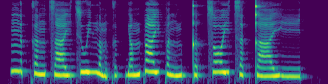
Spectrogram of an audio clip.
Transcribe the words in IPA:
ŋɐ˥t̚kɐ˨˧ŋ t͡saː˨jt͡suː˥jn̪ɐ˨˩m kɐ˨k̚ jɐ˨˥mpaː˥j pɐ˨nmɪ˧k̚t̪ɐ˨t̚ t͡sɔː˥jt͡sɐ˨˥k̚ t̪aː˨˧jiː˨t̚

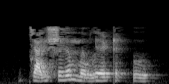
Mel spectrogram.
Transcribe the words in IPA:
ca˨˩˦jʂɨ˧˥ə̯ mə˨˩wlɨ˨˩˦ə̯ʈə˨˩k̚ ʔu˨˩

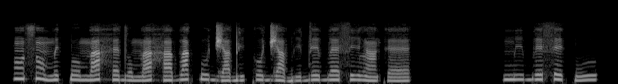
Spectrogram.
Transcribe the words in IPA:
ɔ̃˦sɔ̃˦˨me˧ k͡po˨ma˨˦ hɛ˧do˨ma˨˦ha˧ ba˦ k͡pu˦d͡ʒa˧di˧ko˦ d͡ʒa˦˨bi˧ de˦bɛ˦ si˦lã˧kɛ˧ | mi˧be˦se˦˨ k͡pu˨˦

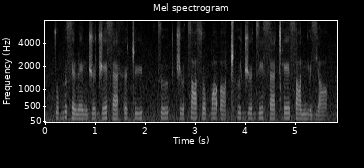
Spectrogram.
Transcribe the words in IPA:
t̪o˧bɯ˦se˨ ɳe˨ nd͡ʒø˧d͡ʒe˧sæ˨ hø˦ǀy˦ | t͡sɯ˧ | t͡ʃɯ˨˦t͡sɑ˦so˧bɑ˦ ʔɑ˨˦ǁʰɯ˦ d͡ʒø˦d͡zi˦ sæ˨˦ǀʰe˧ sɑ˦ nʲɯ˨zʲɑ˨

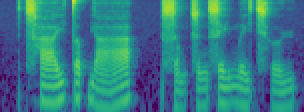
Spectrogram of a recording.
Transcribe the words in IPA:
t͡sʰaː˨˥jt̪ɐ˧p̚jaː˨˥ | sɐ˨˩mt͡sɵ˨nse˨˧jme˨˥j t͡sʰɵ˨˧ɥ

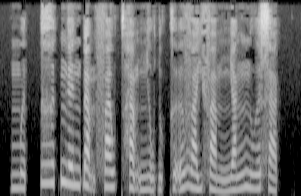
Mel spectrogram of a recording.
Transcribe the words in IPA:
mə˨˩t̚ | ɣə˦˥t̚ŋɛ˧nɗa̰˧˨m fa˧wt̪ʰa̰˧˨m ɲə˧˩wɗṵ˧˨kə̰ː˧˥ va˨˦jfa˨˩m ɲa˨˦ŋnu˨˦ə̯sa˨˩k̚

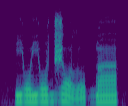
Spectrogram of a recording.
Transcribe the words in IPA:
jo˦jo˦ d͡ʒɔ˦˨ lo˨˦ɡ͡bã˦

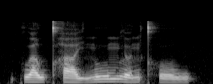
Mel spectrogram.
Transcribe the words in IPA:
kʷaː˨wkʰaː˨˩j n̪uː˥mlɵ˨˥n kʰo˨˩w

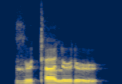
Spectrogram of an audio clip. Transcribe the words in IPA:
ɣə˞tʼalə˞ɾə˞

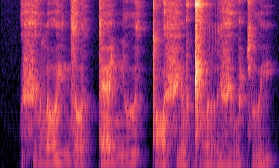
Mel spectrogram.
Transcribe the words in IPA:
fʲulɤj nzɤtːɛ ɲɯtːɔfʲɛw ɡ͡ǁɤrvʲucɯj

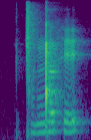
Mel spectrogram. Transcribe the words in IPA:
ǀa̤ŋ͡ǃəhe

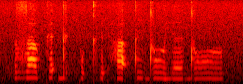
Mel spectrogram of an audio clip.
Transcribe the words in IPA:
za˦˨ʊ̯kɛ˦ʔ dɪ˦ʔpʊ˦ʔkʰɪ˦ʔ hä˦ʔti˦˨do˦˨ʊ̯ jɛ˦ do˦ʊ̯

